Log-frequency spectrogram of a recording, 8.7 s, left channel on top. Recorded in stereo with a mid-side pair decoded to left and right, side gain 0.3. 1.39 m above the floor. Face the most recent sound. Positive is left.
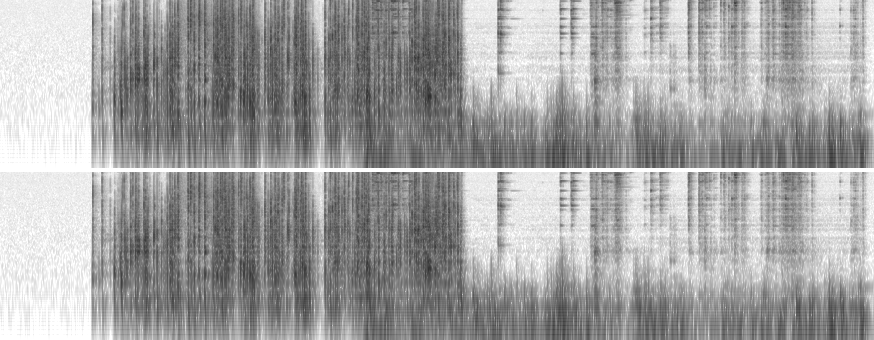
turn(degrees=40)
